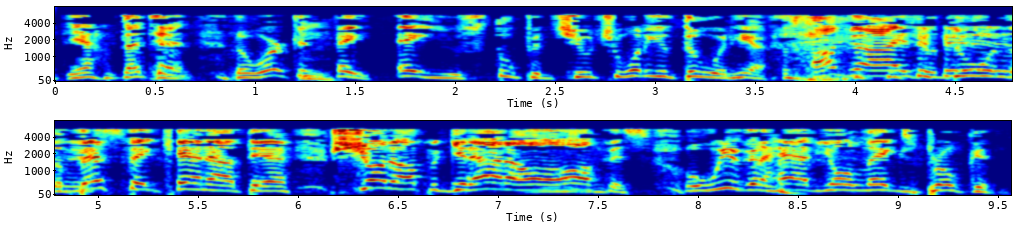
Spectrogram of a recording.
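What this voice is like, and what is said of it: Put-on New York accent. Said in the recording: “a pretty good New Yorker”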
